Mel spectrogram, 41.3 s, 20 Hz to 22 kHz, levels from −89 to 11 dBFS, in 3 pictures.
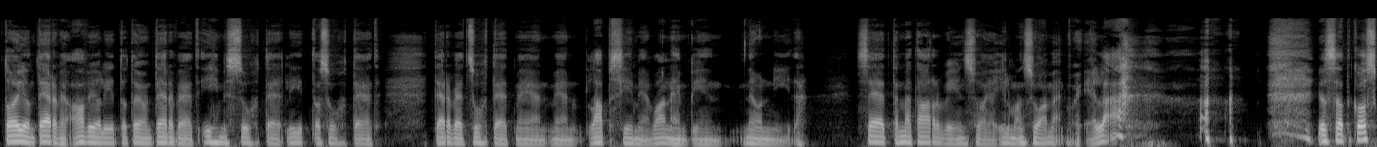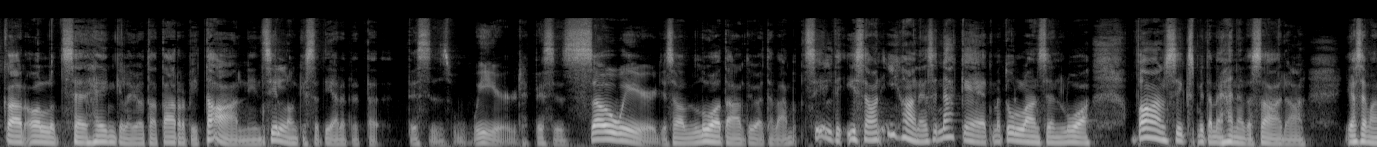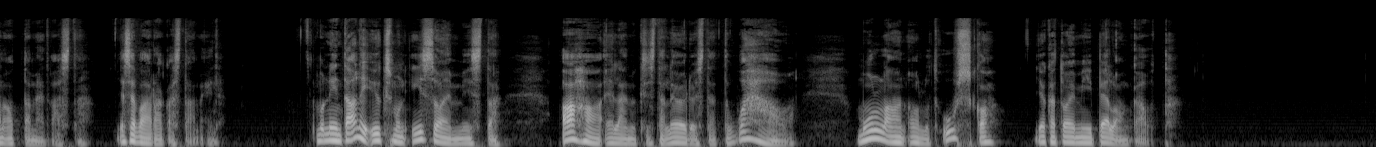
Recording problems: none

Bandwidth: 14 kHz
